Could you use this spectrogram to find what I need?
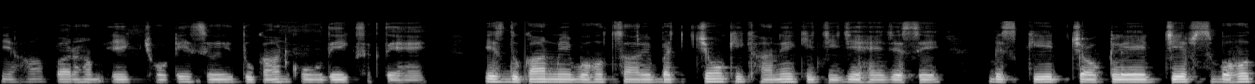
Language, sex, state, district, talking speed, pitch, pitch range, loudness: Hindi, male, Bihar, Supaul, 135 wpm, 115 Hz, 115-120 Hz, -19 LUFS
